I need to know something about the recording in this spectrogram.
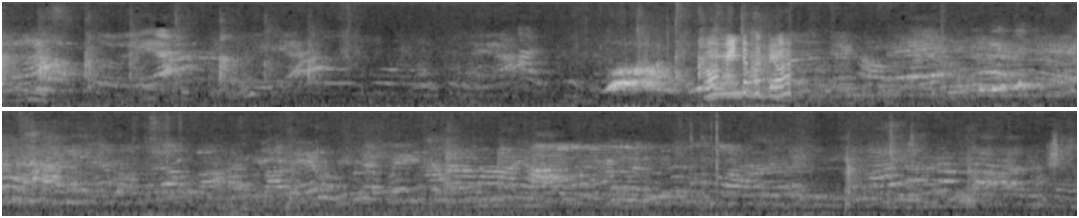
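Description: Many young children chattering and calling out at once, with a louder burst of voices about four seconds in.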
